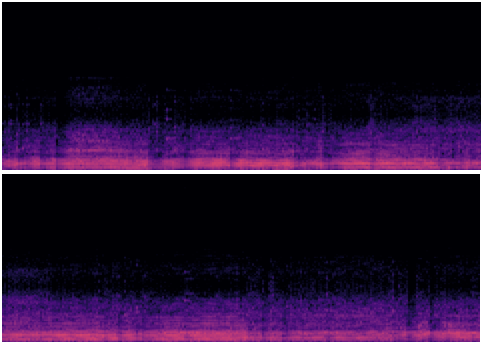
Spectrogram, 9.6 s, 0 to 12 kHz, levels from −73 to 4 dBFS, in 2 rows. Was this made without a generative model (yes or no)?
yes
